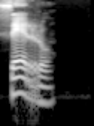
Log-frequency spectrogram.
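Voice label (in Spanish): "cerro" Spanish, male; LUGARES; AppLenguaje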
